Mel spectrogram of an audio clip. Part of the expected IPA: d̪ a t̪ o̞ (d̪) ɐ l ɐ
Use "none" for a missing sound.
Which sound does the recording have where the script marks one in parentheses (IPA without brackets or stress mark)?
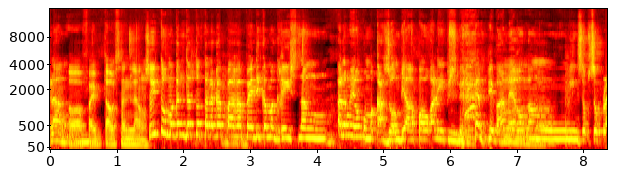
t̪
